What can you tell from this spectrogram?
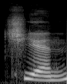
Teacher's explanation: So qian, that is the second tone. So we go up qian.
